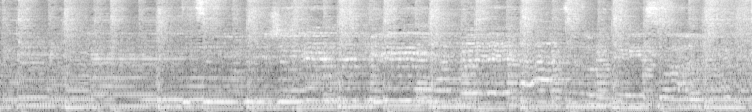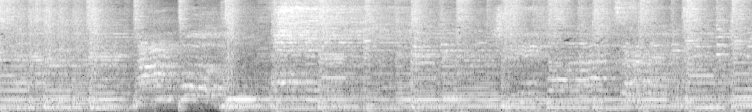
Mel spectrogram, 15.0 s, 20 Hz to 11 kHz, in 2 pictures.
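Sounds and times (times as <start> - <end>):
acoustic guitar: 0.0 - 9.1, 9.8 - 15.0
bass: 0.0 - 15.0
drums steady beat: 0.0 - 15.0.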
